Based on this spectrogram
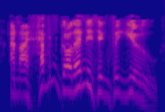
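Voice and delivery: snapping. A narrator's reading. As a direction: snap it out irritably. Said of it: "Harry snapped at Hedwig".

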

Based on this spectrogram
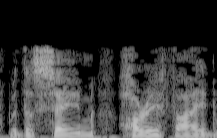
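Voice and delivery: ordinary delivery, nothing marked

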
